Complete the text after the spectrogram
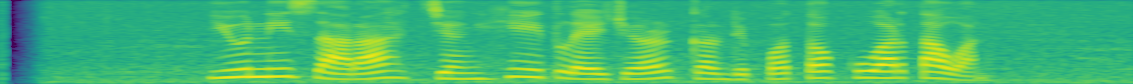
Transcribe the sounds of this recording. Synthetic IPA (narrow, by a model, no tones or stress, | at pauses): junisaɾahd͡ʒɨŋhit̪lɛd͡ʒərkɨrdipɔt̪ɔkuwart̪awan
